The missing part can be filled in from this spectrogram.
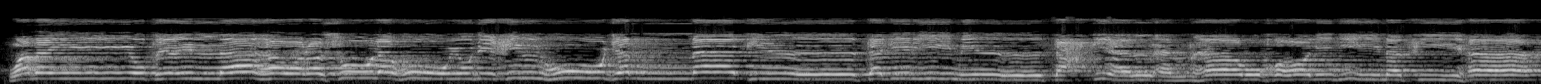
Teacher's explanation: ابن كثير بصلة هاء الضمير.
